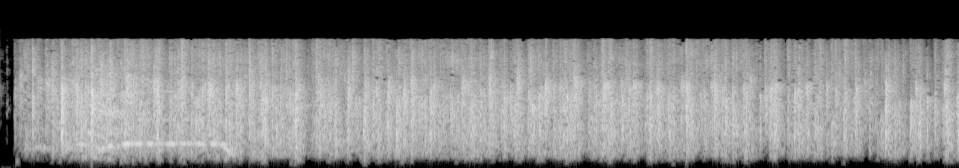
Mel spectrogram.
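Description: An audience at a poetry reading applauds a finished poem: brisk, crisp clapping from many hands, loud and fairly even throughout, with individual claps audible in the mix.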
